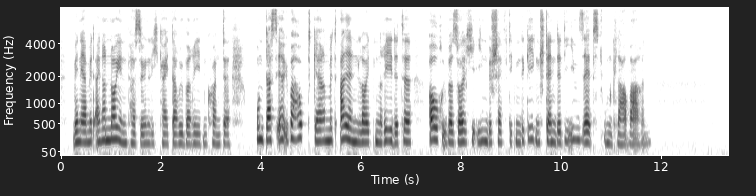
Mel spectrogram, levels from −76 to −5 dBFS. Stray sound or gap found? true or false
false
